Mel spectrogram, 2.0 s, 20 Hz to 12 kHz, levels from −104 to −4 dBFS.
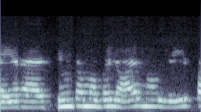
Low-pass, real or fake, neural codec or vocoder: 7.2 kHz; real; none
